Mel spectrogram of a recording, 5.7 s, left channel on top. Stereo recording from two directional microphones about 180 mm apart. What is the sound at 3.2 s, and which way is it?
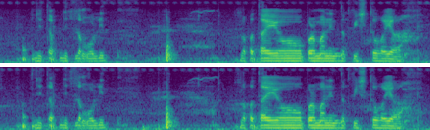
Speech, 10° right (ahead or behind).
